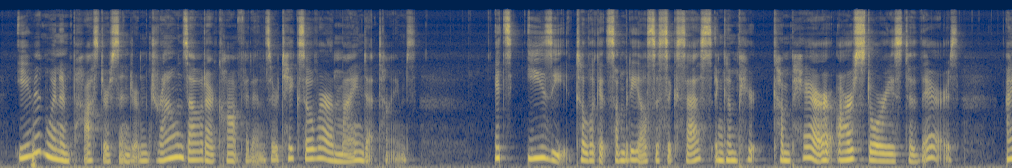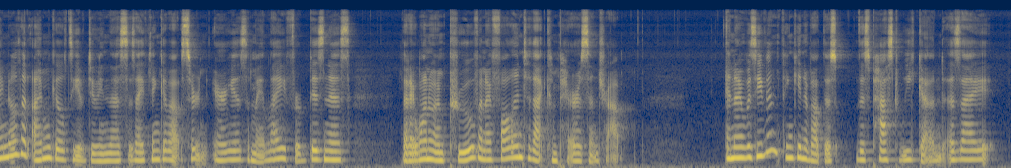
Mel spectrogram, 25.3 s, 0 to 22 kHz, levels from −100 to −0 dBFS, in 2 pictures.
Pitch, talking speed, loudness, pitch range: 205 Hz, 175 wpm, -20 LUFS, 180-235 Hz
